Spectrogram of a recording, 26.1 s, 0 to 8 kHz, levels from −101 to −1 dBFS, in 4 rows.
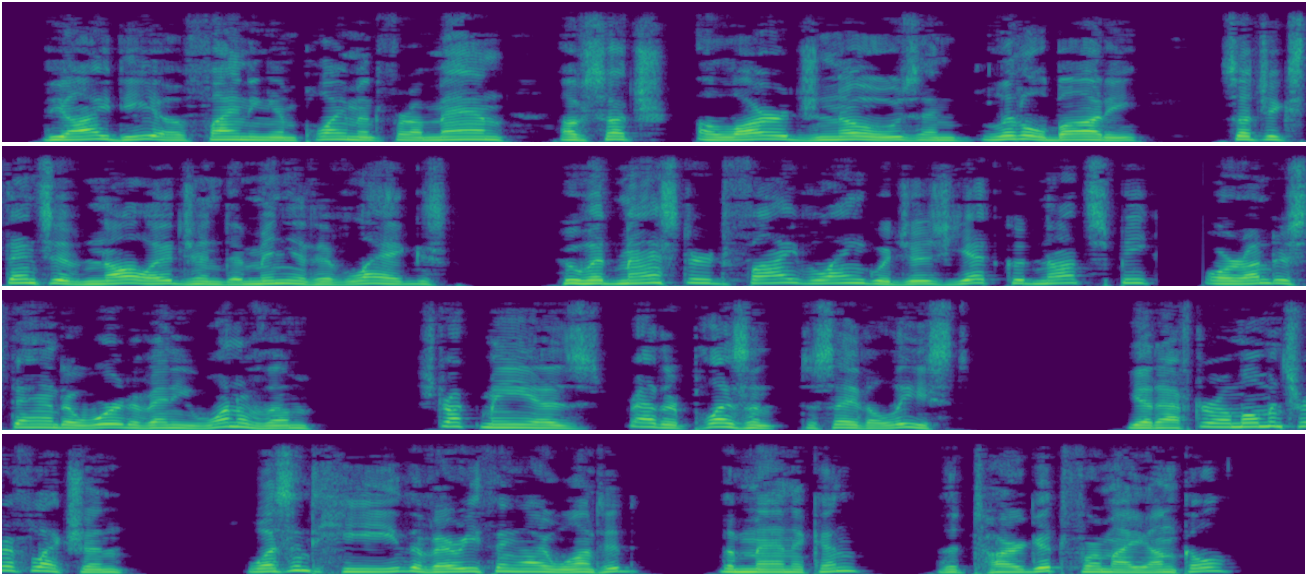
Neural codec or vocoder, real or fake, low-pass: none; real; 7.2 kHz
